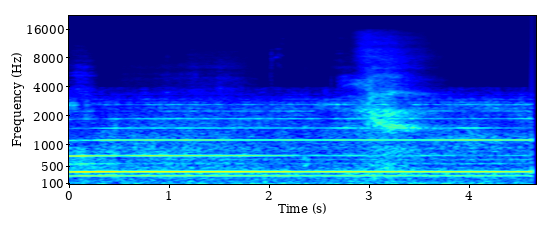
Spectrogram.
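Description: storm sirens wailing

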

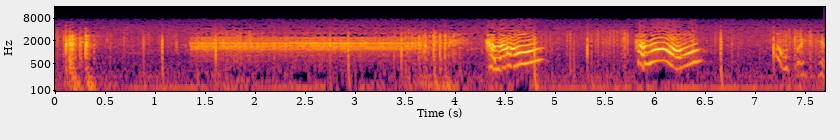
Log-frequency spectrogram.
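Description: malfunctioning telephone line noise

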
